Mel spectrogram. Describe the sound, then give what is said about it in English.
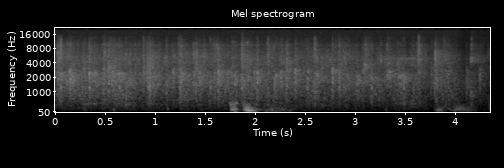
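A church audience claps steadily in praise after a prayer, a dense sound of many hands, with a few brief vocal calls rising over the applause. “Clap your hands together. Come on, clap your hands. Let's give him praise.”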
